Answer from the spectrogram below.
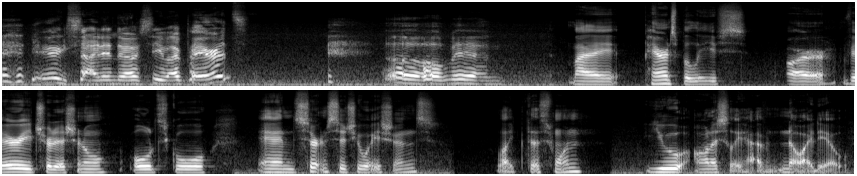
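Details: Adult male speaker; normal speech.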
